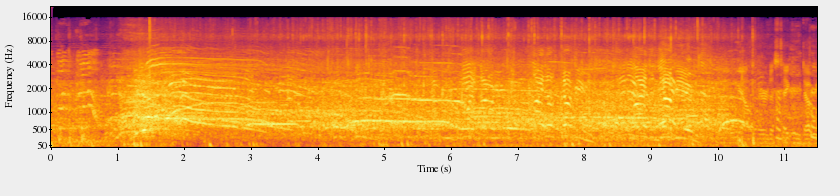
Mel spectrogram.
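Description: A stadium crowd cheers and shouts loudly.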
